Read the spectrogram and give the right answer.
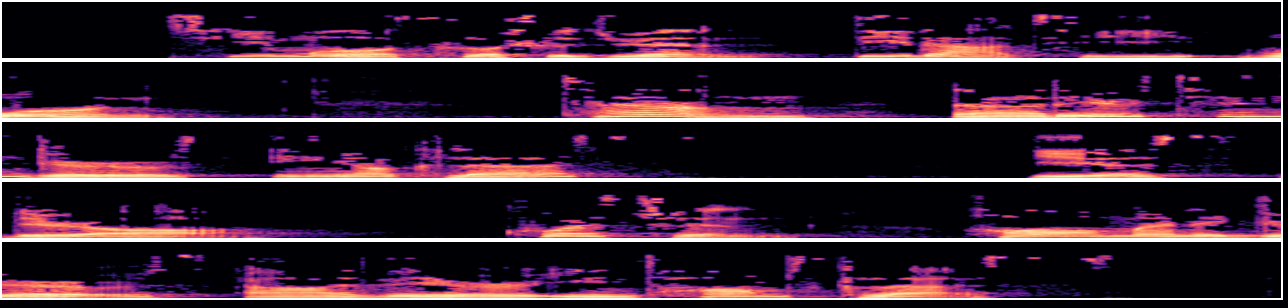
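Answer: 10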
